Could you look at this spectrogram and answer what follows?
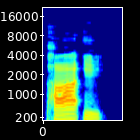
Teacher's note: O coreano pegou a palavra pie do inglês emprestada, mas em coreano ela é tratada como se tivesse 2 sílabas, pa-i. A divisão de sílabas às vezes nem é consenso dentro de uma mesma língua.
